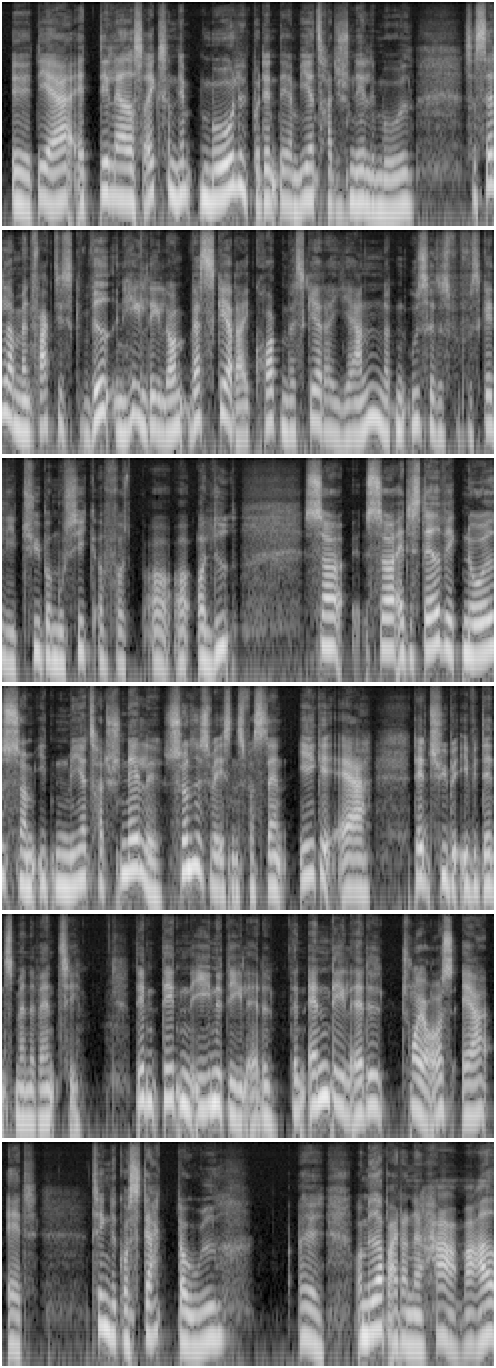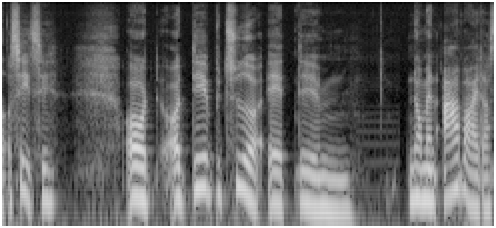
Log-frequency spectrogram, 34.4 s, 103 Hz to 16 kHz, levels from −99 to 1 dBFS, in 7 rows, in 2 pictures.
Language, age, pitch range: Danish, 30-49, 170-210 Hz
